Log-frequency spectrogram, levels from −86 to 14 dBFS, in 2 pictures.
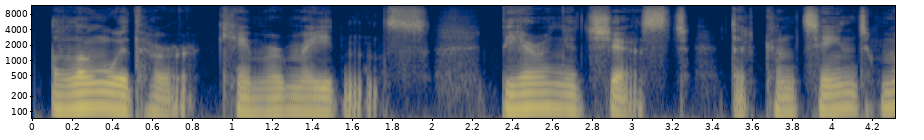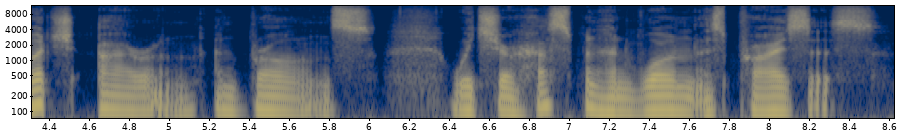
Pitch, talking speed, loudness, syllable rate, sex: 100 Hz, 155 wpm, -20 LUFS, 4.3 syllables/s, male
